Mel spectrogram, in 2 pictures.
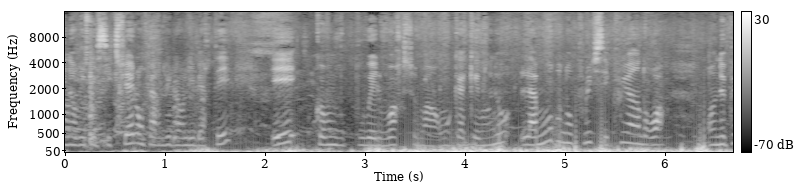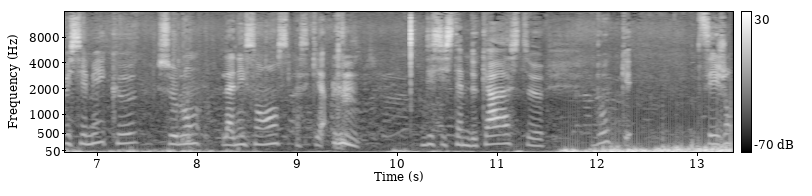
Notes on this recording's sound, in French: Festival Cap de Lire d'Antibes. Reportage au festival Cap de lire qui se tenait à la Chapelle de la Garoupe.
